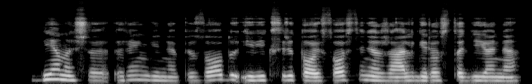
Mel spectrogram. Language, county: Lithuanian, Klaipėda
